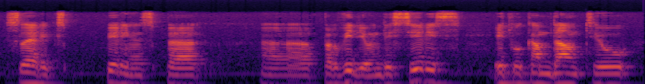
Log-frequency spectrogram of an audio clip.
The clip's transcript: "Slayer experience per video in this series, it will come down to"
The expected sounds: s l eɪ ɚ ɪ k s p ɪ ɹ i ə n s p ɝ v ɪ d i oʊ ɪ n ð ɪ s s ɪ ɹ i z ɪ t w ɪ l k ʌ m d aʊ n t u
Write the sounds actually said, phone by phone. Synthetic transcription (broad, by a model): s l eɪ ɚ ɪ k s p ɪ ɹ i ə n s p ɝ v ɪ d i oʊ ɪ n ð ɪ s s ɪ ɹ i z ɪ t w ɪ l k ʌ m d aʊ n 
